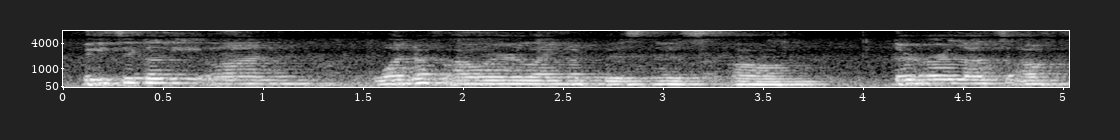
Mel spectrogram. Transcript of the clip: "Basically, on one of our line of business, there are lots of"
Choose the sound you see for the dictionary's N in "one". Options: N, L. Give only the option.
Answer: N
